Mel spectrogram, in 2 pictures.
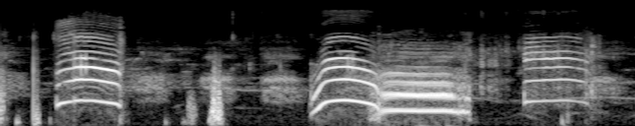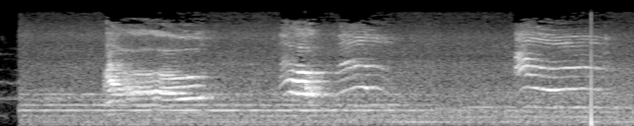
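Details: Domestic cat meows in a short burst of clipped calls, then after a cut several higher meows over a steady background hum and rustle.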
